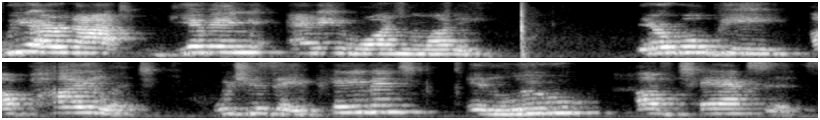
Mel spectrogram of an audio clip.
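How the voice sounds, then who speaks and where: A loud woman's voice, high in pitch with ordinary variation, very slow and broken by long, frequent pauses. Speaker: board member at public hearing. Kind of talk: public hearing debate.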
